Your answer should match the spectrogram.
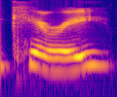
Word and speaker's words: Kiri: Also, I don't really know how to pronounce my, well, I say Kiri, but people say Kiri. Mm. And if it's a Maori name, Rose Matafeo says curry, like that.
